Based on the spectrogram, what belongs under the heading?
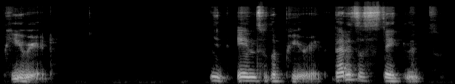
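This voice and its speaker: A woman's voice: sits low, a little slow, gravelly, mellow, slightly rough. A woman teaching an online English lesson to young children, patient and repetitive, often checking in with "right?".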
